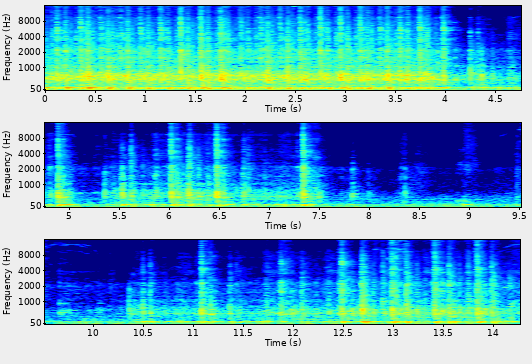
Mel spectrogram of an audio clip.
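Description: Home sewing machine stitching a jeans zipper, a steady loud mechanical whir for the first few seconds, then stopping to quieter handling clicks and rustles of fabric and presser foot, with short bursts of stitching resuming near the end.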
